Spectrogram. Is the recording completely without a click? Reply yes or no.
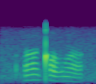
no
